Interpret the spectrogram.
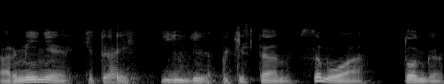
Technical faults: call bitrate drop

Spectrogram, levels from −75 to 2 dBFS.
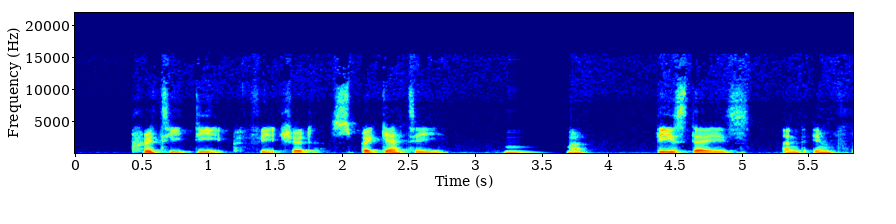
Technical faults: long network dropout

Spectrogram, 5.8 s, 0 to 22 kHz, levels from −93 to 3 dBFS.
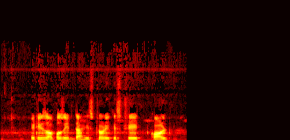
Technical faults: none

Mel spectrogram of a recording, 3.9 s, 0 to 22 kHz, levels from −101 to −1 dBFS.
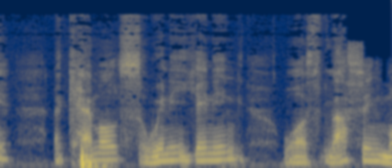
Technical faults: Bluetooth SBC bit pool drop

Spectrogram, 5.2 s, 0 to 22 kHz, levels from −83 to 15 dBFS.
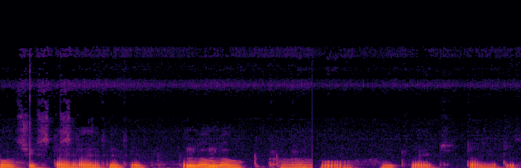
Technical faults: doubled audio track

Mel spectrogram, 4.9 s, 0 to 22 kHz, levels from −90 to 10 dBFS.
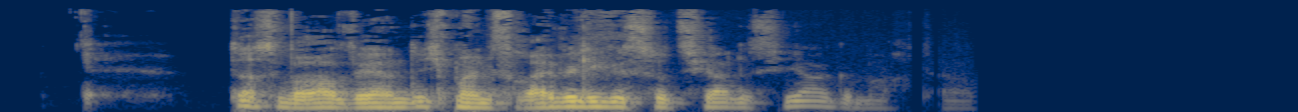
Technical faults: truncation distortion on a fade

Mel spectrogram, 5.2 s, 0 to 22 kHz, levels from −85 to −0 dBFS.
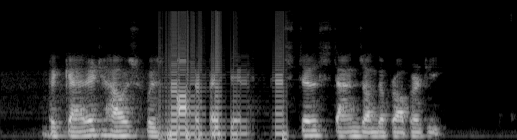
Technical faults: robotic sound from repeated short buffers

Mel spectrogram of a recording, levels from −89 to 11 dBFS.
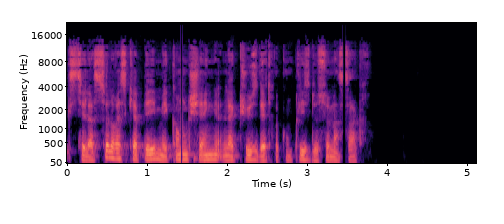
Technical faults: gap at a join of encoded pieces

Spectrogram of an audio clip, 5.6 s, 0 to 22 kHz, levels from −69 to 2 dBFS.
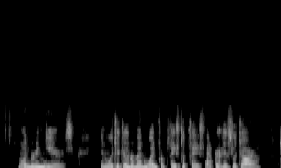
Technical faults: none

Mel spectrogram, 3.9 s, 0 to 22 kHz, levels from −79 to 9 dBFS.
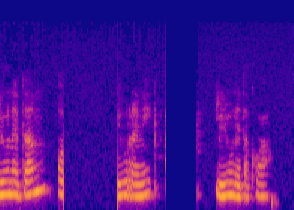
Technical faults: audio dropout to a faint residue; stream reconnect

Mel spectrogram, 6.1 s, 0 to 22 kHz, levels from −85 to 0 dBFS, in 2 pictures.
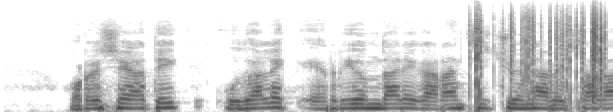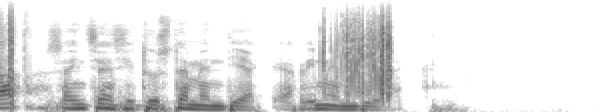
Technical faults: cable scratch noise

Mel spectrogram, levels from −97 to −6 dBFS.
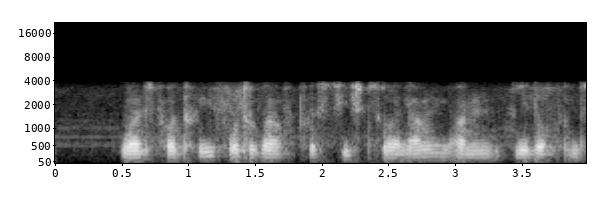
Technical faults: G.729 codec

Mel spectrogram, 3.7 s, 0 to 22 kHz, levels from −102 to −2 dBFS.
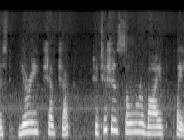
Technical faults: lost packet rebuilt from error correction

